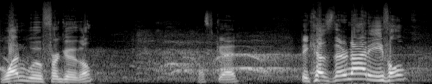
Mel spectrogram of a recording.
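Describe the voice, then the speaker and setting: A man speaks over noticeable background noise. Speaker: conference speaker and social media influencer. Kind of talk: keynote talk. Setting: stage with audience. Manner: animated.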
